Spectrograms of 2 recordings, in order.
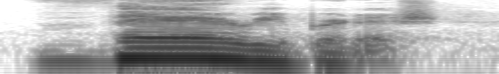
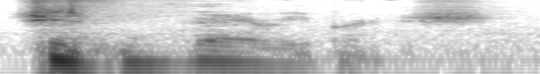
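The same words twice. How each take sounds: First: "Very" drawn out slowly and leaned on; a slow, emphatic "Very British"; stress on Very. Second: Said in the usual way. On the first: Real, not acted.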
